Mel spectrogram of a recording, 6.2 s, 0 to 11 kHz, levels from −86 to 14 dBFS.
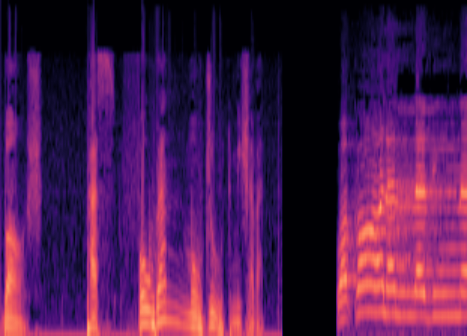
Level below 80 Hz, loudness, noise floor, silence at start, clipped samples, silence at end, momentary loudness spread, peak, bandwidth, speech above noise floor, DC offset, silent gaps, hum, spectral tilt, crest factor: -30 dBFS; -14 LUFS; -53 dBFS; 0 s; 0.2%; 0 s; 15 LU; 0 dBFS; 7 kHz; 39 dB; under 0.1%; 3.78-4.44 s; none; -8 dB/octave; 16 dB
